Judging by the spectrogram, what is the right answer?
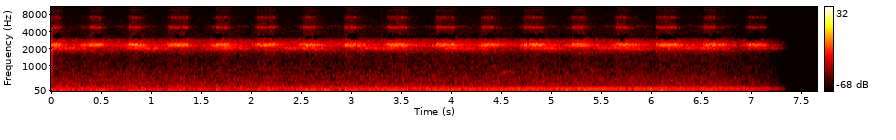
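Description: A cricket chirping steadily, about two and a half chirps a second, over a low steady hum; both cut off suddenly near the end.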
